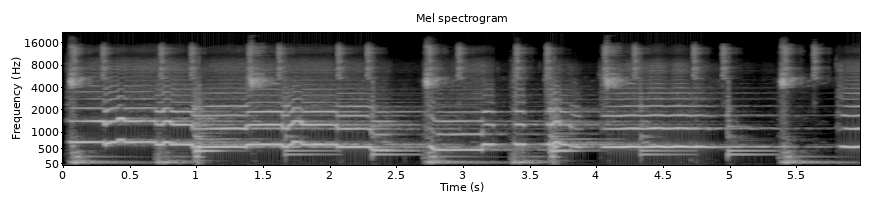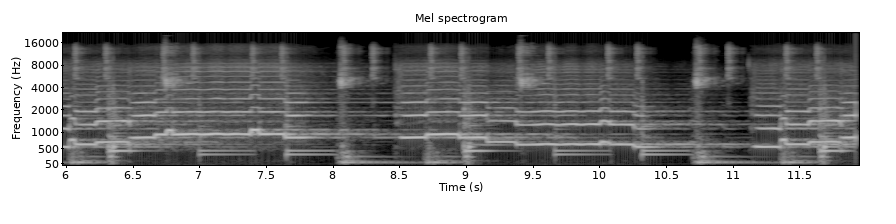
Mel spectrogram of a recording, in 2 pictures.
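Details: Folk-style flute melody over a plucked, rhythmic accompaniment, with brief pauses and no animal calls.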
